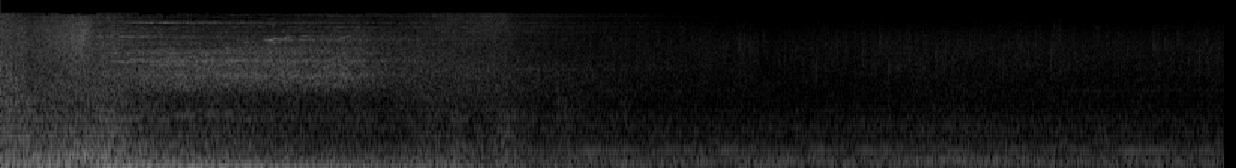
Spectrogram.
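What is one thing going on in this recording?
A soft, triumphant musical chord rings out and slowly fades.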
